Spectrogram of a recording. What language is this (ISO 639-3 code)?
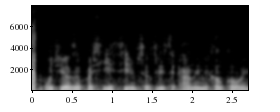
rus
